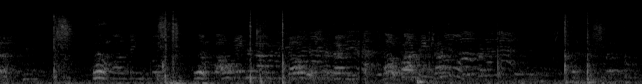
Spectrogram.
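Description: Voices calling out in a large hall, over a series of sharp, irregular slaps of boxing gloves landing as two boxers trade punches at close range.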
